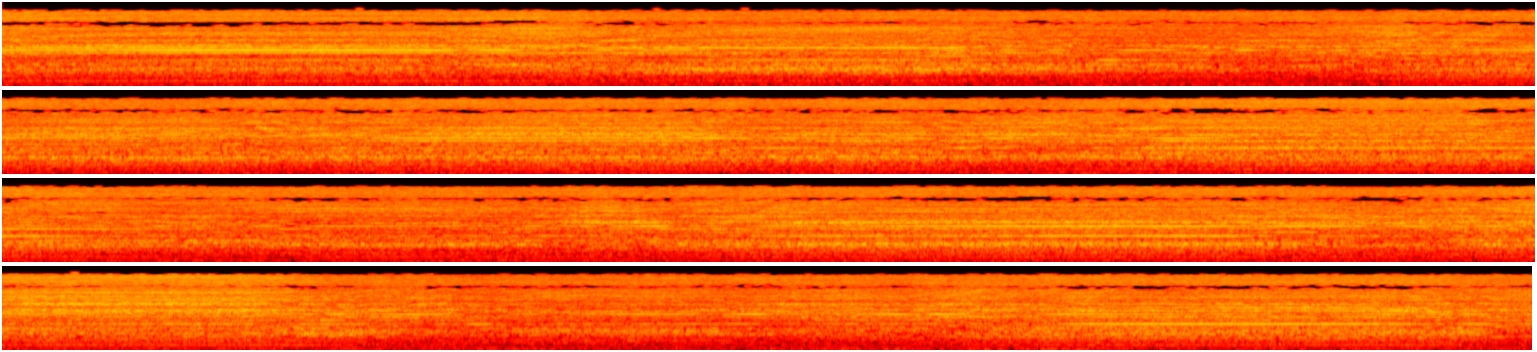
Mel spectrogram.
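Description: Handheld blow dryer running continuously, blowing air over wet acrylic paint to push it across the canvas. It holds a steady low hum under the rush of air, and its level swells and dips slightly as it is moved about.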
